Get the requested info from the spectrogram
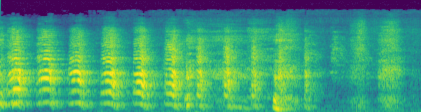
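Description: A young man laughing hard in a quick run of short bursts, about three or four a second, trailing off and going quieter about three seconds in.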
